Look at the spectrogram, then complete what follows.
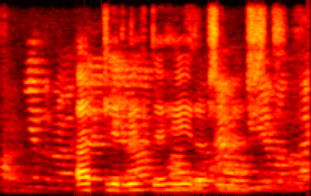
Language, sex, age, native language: Icelandic, male, 10, Icelandic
